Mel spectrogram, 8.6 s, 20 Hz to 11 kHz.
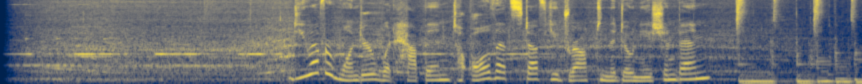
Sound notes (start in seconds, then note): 0.7 tractors humming and beeping; 7.4 upbeat music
